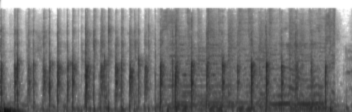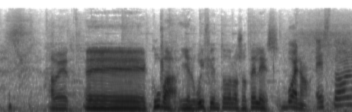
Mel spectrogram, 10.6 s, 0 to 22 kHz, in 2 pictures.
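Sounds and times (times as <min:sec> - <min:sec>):
rhythmic applause for a bar in Seville: 0:00.0 - 0:05.0
speech: 0:06.0 - 0:10.5.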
